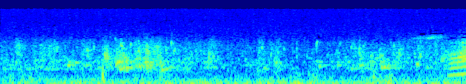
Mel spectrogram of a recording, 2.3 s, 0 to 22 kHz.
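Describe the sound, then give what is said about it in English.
Water sloshes and trickles steadily inside a ship's hold flooded with two feet of water, a continuous churning rush with faint creaks, swelling louder toward the end as more water seems to pour in. “Great Scott, there's 2 feet of water in the hold, and we're shipping more.”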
